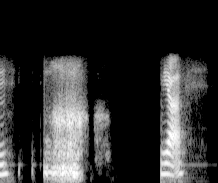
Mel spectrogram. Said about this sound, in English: who is breathing? Did somebody fall asleep? My mic is muted, so it's not me.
